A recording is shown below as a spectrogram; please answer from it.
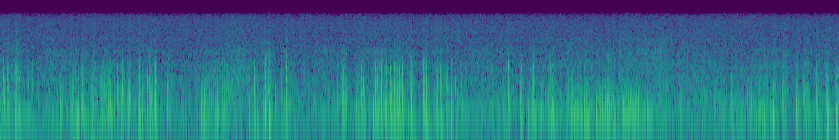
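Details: Pandy, a female pet cat, purring loudly while being massaged indoors beside a satin pillow; a low, throbbing purr rises and falls in steady pulses, with soft rustling of fabric and hands throughout.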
